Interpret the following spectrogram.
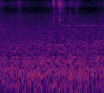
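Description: Steady low background noise of a room, with a few faint soft ticks around a second in as a handbag is handled.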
